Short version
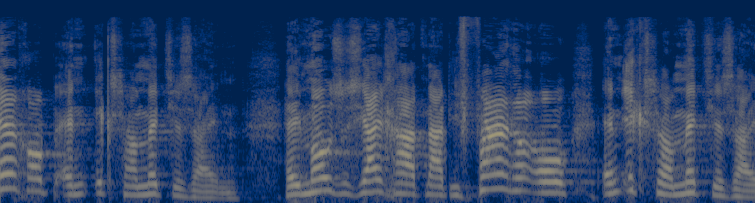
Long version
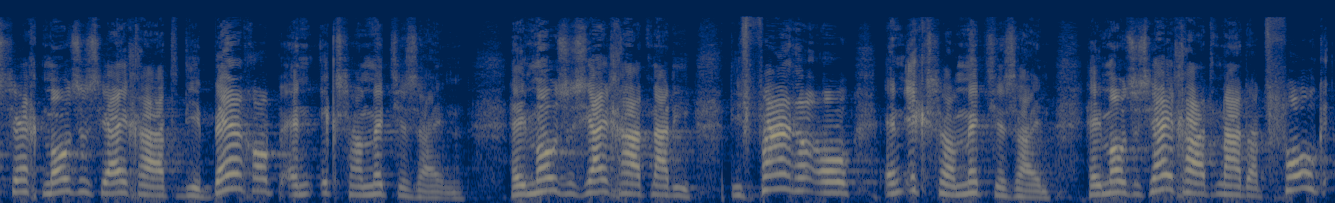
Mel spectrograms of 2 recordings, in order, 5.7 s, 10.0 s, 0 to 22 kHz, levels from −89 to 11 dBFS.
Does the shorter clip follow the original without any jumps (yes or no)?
no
